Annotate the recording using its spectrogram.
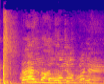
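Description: A cricket bat strikes a tennis ball with one sharp crack at the very start, followed by players shouting loudly.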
